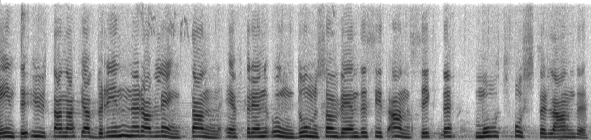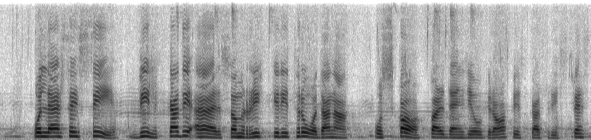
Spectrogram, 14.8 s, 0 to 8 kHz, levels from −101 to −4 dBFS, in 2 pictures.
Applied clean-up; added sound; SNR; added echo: neural separator model SepFormer DNS4.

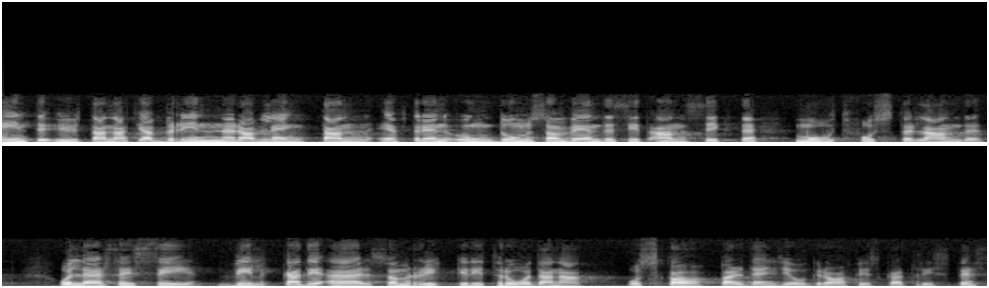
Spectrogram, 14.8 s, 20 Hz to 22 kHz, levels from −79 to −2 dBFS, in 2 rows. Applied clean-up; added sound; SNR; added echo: none; none; none; none.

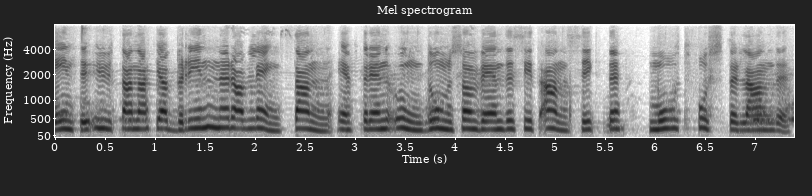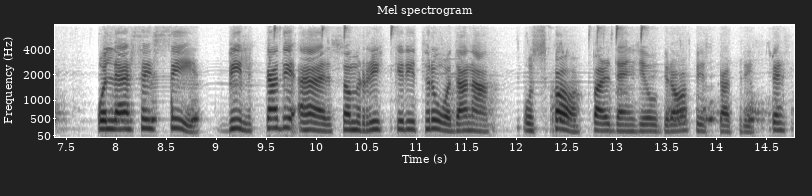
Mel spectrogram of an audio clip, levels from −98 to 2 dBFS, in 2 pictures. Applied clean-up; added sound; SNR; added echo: neural mask model RNNoise.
